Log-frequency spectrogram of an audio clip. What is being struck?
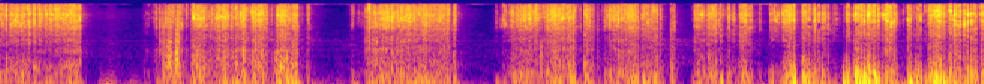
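Plastic velcro hair roller.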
